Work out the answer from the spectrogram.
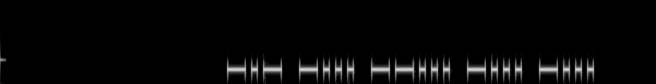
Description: Morse code, heard as a keyed tone, about 20 wpm, 700 Hz. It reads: KB7BB
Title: USA Call Signs - 5 Characters - Repeated 2x - 20wpm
